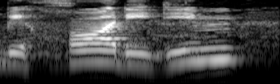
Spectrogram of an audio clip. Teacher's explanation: خا پر الف مدہ اس کے ساتھ پر ہو جائے گا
